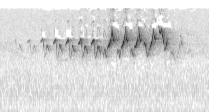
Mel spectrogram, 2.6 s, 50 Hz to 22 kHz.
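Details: A male chestnut-sided warbler sings its unaccented-ending (Type II) territorial song, a rambling run of about a dozen sweet slurred notes growing louder toward the end, over faint hiss; foggy early morning, 30 May 2014, Beech Hill Preserve, Rockport, Maine.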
